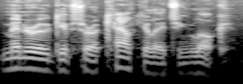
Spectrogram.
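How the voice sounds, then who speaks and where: A man's voice: lowish voice, fast, a bit bright. A man reading scripted narration for a fantasy fan story in a dramatic storytelling style.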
